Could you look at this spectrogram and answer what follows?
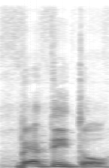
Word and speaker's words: ব্যতীত: যেমন দেখেন এই যে ব্যতীত, কথার কথাই দেখেন ব্যতীত, ব্যতীত দেখেন তো এখানে লাস্টে একটা অ উচ্চারণ আছে না, তাহলে আমরা উচ্চারণ কিভাবে করব, ব কার বে, ব একার বে, ত শিকার তি, ত কার তো।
